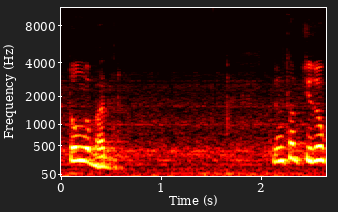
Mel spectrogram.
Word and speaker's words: तुंगभद्र: River लिख दूँ मैं, तो रिवर का नाम है तुंगभद्र, या फिर तुंगभद्रा भी लोग बोल देते हैं, बट अगर हम राइट प्रोनाउंसिएशन की बात करें तो तुंगभद्र है।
